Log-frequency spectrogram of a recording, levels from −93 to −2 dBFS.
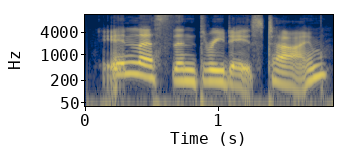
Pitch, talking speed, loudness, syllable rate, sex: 200 Hz, 195 wpm, -17 LUFS, 4.3 syllables/s, female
